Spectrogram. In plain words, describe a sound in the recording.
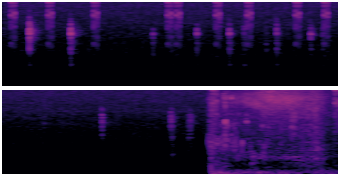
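Soft menu clicks tick quietly.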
